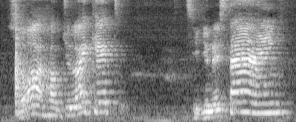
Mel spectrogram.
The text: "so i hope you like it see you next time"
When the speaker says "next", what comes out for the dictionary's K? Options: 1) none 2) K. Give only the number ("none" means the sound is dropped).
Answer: 1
